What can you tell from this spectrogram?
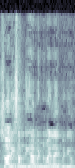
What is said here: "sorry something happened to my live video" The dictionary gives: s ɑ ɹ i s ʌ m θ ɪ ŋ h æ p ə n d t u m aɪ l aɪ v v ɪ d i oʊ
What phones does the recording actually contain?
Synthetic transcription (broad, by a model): s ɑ ɹ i s ʌ m t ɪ ŋ h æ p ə n t u m aɪ l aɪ f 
